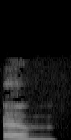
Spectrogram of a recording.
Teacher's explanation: 当你发 and 的时候，请你把你的手指放到你的这个鼻子这个位置，能强烈的感受到鼻子在震动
